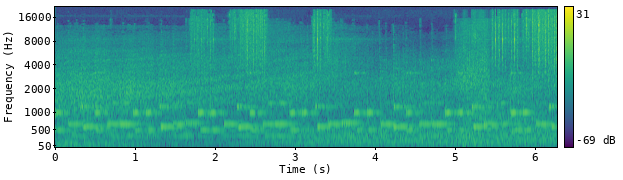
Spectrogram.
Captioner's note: none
